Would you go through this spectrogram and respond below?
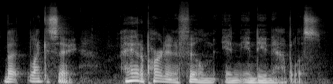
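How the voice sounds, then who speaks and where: Naive young male newcomer played by a male narrator, eager but hesitant, gravelly and husky, audiobook dialogue. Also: on the low side, expressive, a little mellow, heavily acted. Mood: naive, puzzled. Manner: hesitant, with stammers and pauses.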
